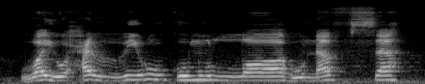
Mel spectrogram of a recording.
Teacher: کو پر کریں گے اور لام کو بھی پر کریں گے، لفظ اللہ کے لام سے قبل پیش ہے اور را پہ پیش ہے، را بھی پر ہوگی اور لفظ اللہ کا لام بھی پر ہوگا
